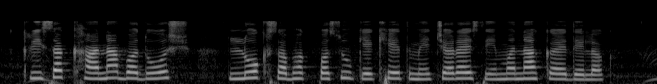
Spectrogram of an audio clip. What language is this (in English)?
Maithili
